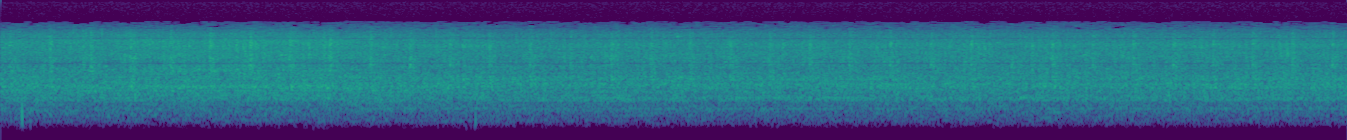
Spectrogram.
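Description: Steady rushing hiss of wind on a body-worn camera's microphone, with one faint tick just after the start.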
